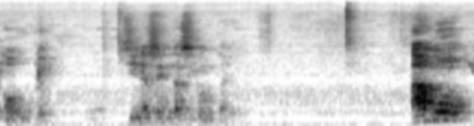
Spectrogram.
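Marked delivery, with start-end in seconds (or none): 4.1-4.7 Amo called out high and loud; teacher's model word. Shown as a demonstration. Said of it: "es aquel o aquella". (palabra modelo Amo, dicha fuerte y aguda)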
